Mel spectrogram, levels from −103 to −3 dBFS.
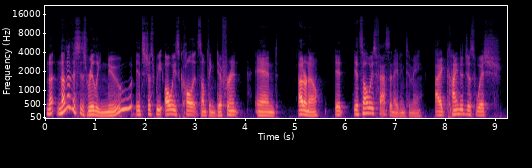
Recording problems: muffled; very; fading above 2.5 kHz

